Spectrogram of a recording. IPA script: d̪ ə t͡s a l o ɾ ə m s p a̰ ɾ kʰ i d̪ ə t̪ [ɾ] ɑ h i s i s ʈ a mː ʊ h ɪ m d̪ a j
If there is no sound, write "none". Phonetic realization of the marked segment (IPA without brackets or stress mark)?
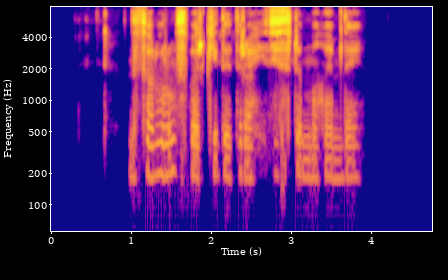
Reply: ɾ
